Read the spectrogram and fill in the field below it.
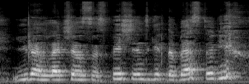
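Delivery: talking through real laughter; amused, laughing at the cards. Real, not acted. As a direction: laugh it out while scolding. Laughing at Leo's Tower card.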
